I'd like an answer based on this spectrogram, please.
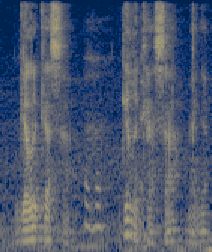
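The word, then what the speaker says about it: Gilakas'la: In Kwakwala, it's Gaelicasla. Gilikasa.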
